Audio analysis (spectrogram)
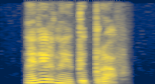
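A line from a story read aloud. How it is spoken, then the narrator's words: Breathed out after silence. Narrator (Russian): после долгого молчания выдохнула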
